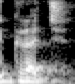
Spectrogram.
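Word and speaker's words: grudge: word है इधर ये ग्रज ठीक है ग्रज यानी डी जी ई इसमें डी जी कॉमिनेशन है तो आप देख लीजिएगा हमने डी को प्रोनाउंस नहीं किया इसके अलावा प्लज है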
